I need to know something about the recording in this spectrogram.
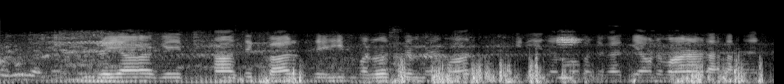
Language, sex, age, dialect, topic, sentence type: Hindi, male, 18-24, Awadhi Bundeli, agriculture, statement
